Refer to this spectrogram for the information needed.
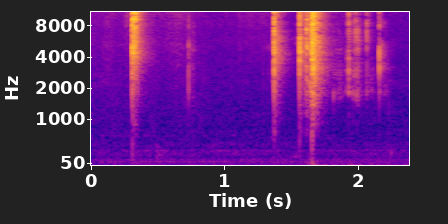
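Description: A can of blonde ale being cracked open: a sharp metallic click, then a second crackle a second later followed by a brief hissing fizz and a few small clicks. No one speaks.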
